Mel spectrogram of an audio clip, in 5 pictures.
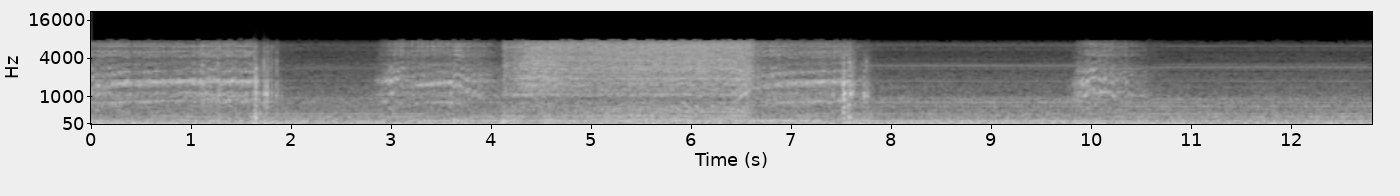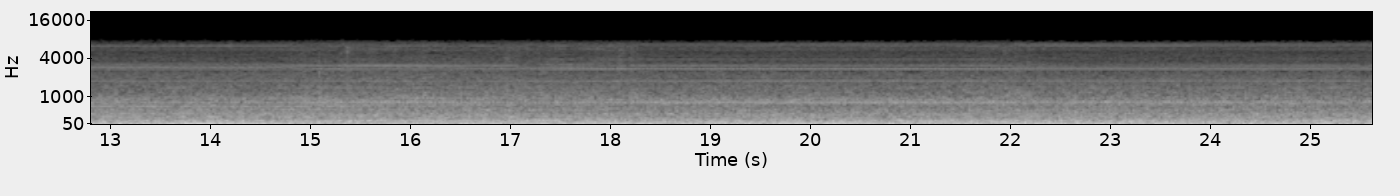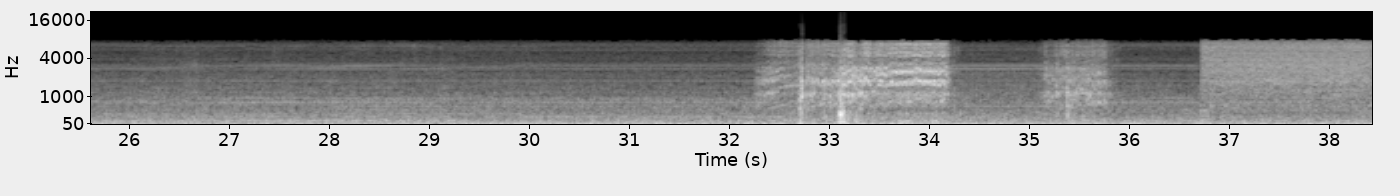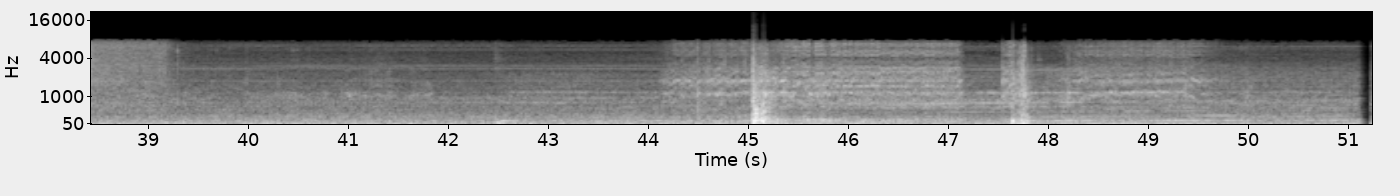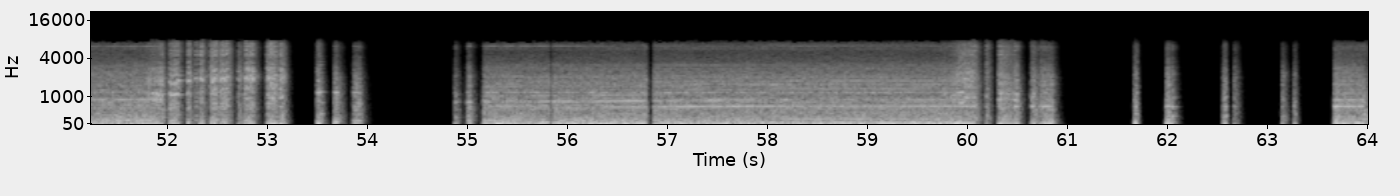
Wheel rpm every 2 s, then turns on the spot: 140, 60, 20, 100, 20, 0, 0, 20, 20, 0, 0, 0, 0, 20, 20, 10, 170, 50, 0, 10, 10, 20, 160, 90, 70, 50, 60, 0, 0, 20, 10, 0.
14-18 26-30 38-42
